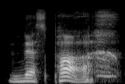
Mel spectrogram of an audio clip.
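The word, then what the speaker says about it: n'est-ce pas: So the French expression nespa uh pronounced nespa uh is what gram gramarians call a tag question.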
